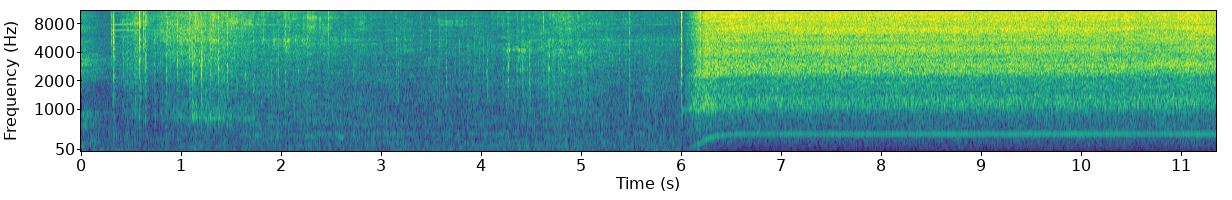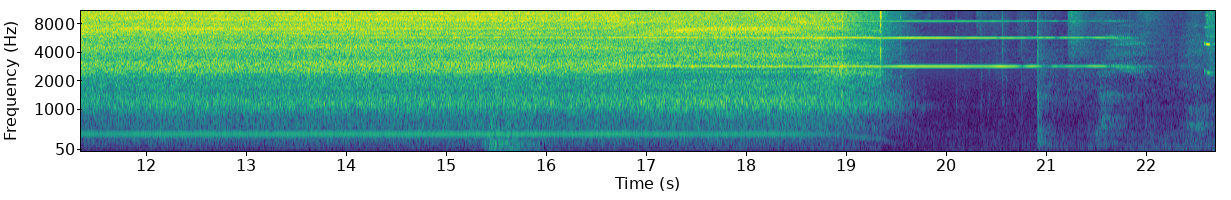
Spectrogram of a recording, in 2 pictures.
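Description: A hair dryer is switched on about six seconds in. Its motor whines up to a steady pitch under a loud, even blowing, and it cuts off about three seconds before the end; it is heating a temperature sensor to set off the abnormal-temperature emergency. A few seconds before the dryer stops, a piezo buzzer begins a steady high beep, the over-temperature alarm, which runs until just before the end.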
